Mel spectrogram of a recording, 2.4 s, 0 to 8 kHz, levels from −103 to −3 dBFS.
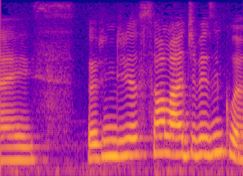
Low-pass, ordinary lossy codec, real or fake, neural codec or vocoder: none; none; real; none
